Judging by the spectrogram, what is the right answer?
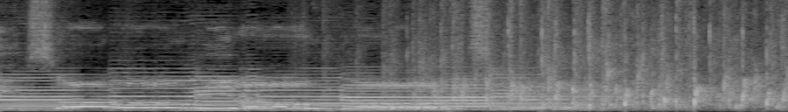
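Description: Czech bagpipes (dudy) playing a folk tune over a steady drone, with a man singing along. The tune ends about three and a half seconds in and the audience claps.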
